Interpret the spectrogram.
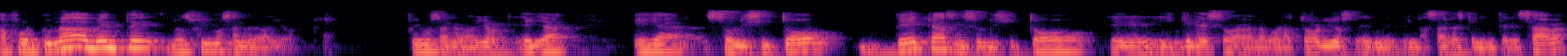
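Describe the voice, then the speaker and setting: A man with a normal speaking voice talks at a moderate pace. His pitch is fairly high, with lively intonation. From Mexico City. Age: 60s. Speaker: composer. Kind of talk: interview.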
